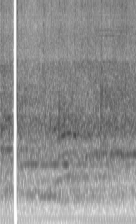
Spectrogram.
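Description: An audience claps steadily, a dense, even wash of many hands that holds at a fairly constant level for nearly two seconds after a momentary cut at the start.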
